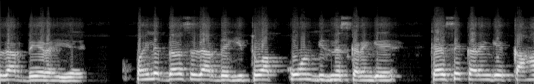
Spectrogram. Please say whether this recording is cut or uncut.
uncut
